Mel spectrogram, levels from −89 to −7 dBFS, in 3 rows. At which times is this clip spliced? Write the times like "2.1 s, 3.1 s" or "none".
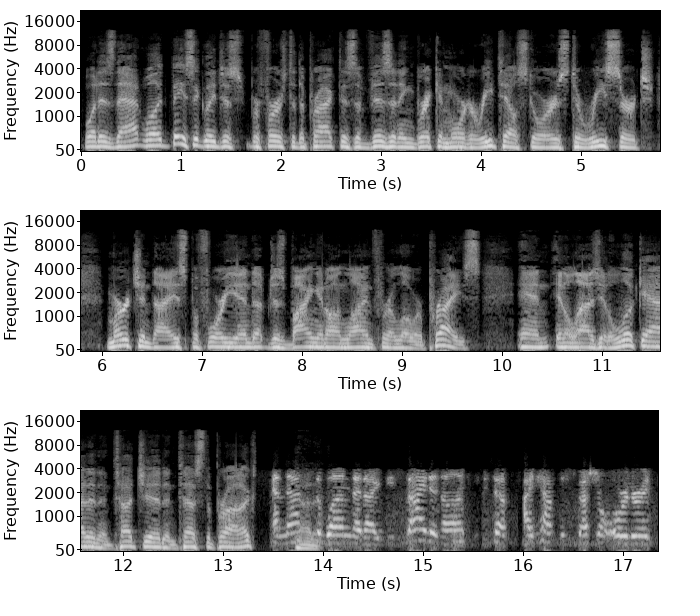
13.3 s, 16.0 s

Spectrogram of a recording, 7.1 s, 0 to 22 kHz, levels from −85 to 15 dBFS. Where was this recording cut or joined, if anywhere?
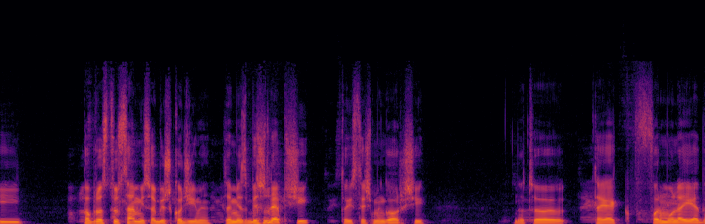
none

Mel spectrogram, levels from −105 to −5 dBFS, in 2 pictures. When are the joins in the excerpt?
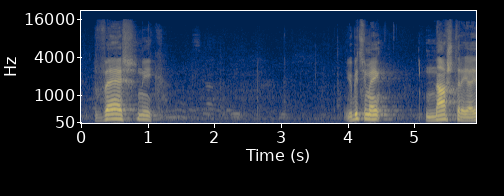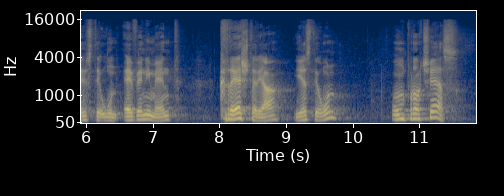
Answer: none

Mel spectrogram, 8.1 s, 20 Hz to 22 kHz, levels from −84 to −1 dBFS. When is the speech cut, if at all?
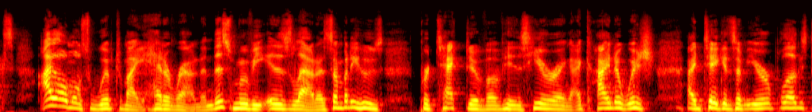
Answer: none

